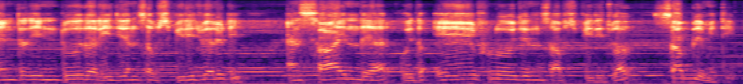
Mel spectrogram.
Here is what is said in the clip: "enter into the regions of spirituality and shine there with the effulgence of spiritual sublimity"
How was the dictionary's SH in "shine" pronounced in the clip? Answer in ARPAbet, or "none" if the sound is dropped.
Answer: S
